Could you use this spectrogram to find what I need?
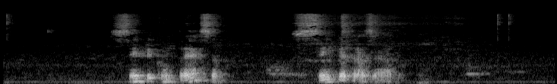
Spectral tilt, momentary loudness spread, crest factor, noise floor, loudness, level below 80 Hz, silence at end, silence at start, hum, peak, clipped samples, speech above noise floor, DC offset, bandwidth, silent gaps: -5 dB/octave; 23 LU; 20 dB; -53 dBFS; -23 LUFS; -56 dBFS; 0.8 s; 0.05 s; none; -4 dBFS; under 0.1%; 32 dB; under 0.1%; 11.5 kHz; none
